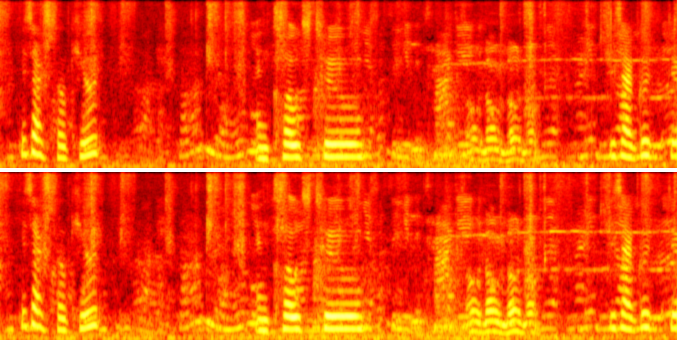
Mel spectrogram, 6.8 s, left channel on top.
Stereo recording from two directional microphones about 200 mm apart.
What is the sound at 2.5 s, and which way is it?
Speech, 5° right (ahead or behind).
